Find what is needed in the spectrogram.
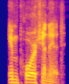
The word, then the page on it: importunate: American English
